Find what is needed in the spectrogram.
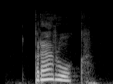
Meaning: prophet
- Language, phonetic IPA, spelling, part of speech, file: Russian, [prɐˈrok], пророк, noun, Ru-пророк.ogg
